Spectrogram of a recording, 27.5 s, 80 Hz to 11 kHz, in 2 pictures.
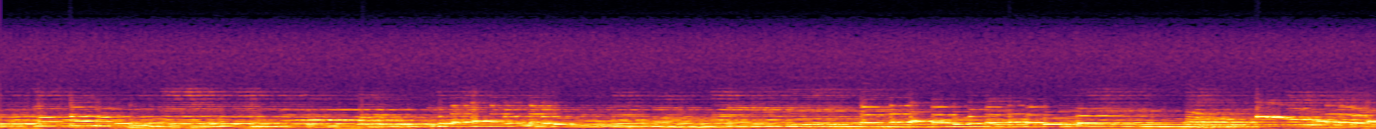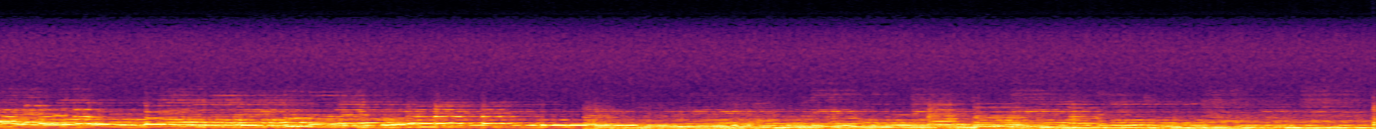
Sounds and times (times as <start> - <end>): Music: 0.0 - 27.5.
